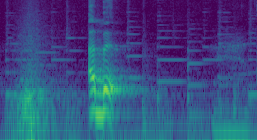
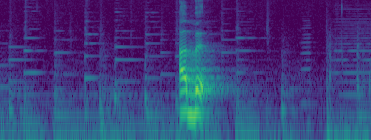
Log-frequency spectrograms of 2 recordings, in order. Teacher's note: Yang kuat ya, disukunkan kemudian dipantulkan dengan kuat.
